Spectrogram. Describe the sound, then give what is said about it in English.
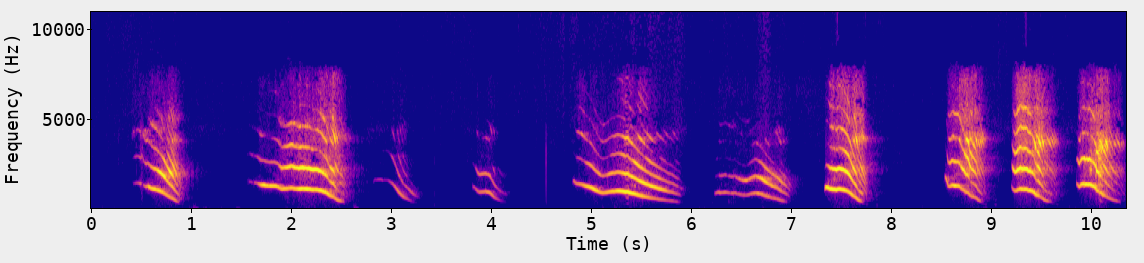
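A string of about a dozen imitated elk cow calls, short high squealing mews that slide downward, the caller changing the pitch from one to the next to sound like different elk, loud and irregularly spaced with no talking. “I'll change the pitch a little bit, trying to sound like a different elk.”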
